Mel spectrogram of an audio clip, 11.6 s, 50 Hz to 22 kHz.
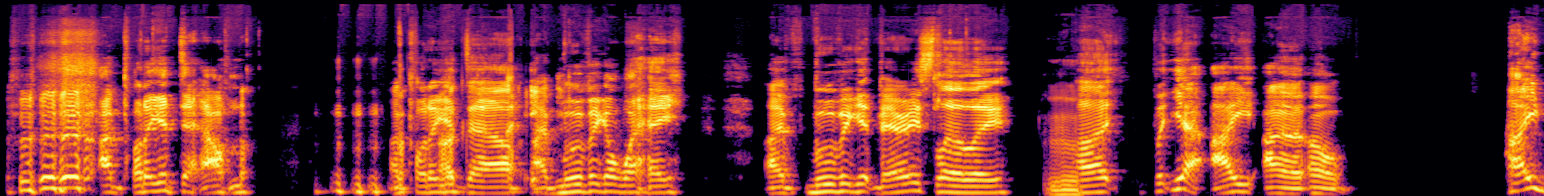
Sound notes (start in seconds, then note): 0.0 laughs; 2.4 chuckles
